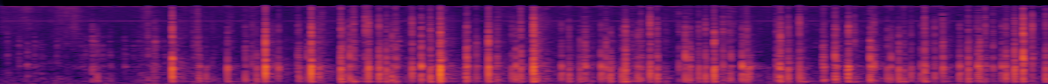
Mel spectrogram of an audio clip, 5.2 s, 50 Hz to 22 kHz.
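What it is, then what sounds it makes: Plastic game case. Fingernails and fingertips tap fast on the back surface of a closed, hard plastic PS3 game case with a Spec Ops back cover, held upright. A quick run of sharp, dry clicks and ticks, centered in the mid-range with bright edges, each dying almost instantly, with a light crinkly texture between them.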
